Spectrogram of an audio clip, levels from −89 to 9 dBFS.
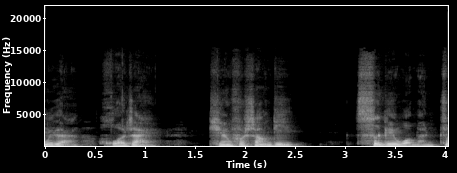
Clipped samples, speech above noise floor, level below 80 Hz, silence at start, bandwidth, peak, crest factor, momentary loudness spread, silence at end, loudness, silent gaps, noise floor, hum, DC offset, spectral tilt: under 0.1%; 51 dB; -56 dBFS; 0 s; 14 kHz; -4 dBFS; 18 dB; 18 LU; 0 s; -21 LUFS; none; -72 dBFS; none; under 0.1%; -7 dB/octave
